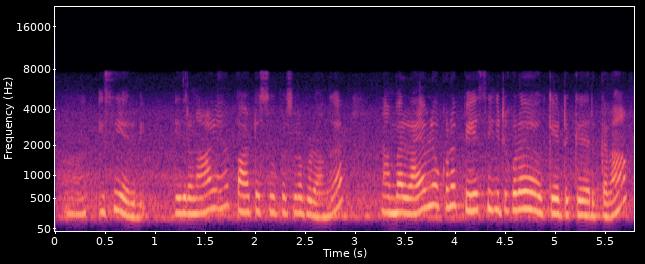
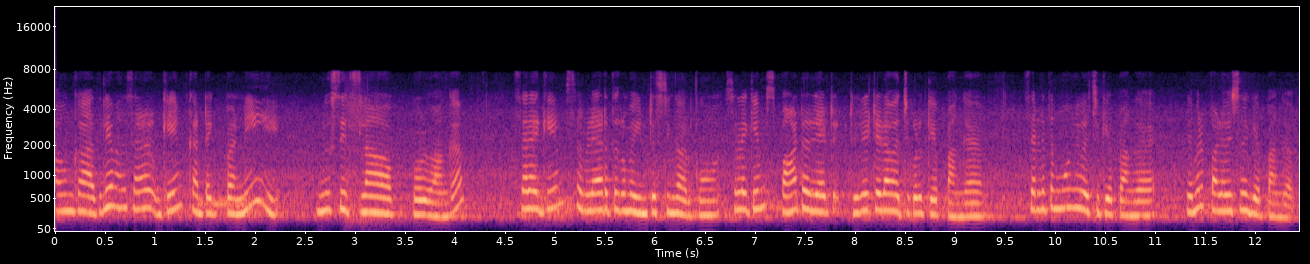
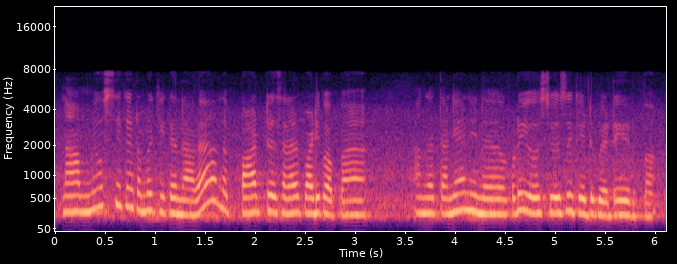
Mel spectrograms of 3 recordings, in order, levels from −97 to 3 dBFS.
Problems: none marked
